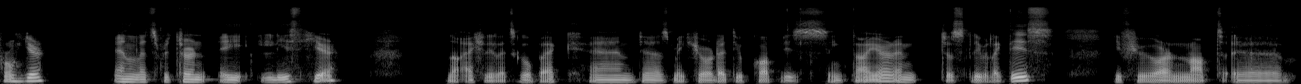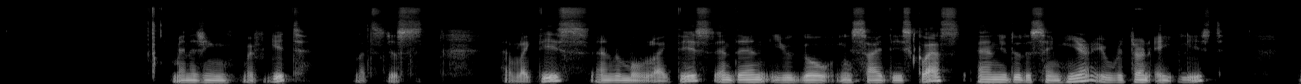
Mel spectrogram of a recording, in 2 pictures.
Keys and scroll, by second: 2.8 Return, 4.0 super+z, 4.9 super+z, 6.9 super+c, 9.6 super+/, 20.7 super+b.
